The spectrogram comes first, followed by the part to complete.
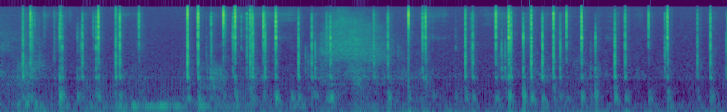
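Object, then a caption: Acrylic box clutch. A hollow, rectangular green marbled acrylic box clutch stands upright and is tapped with long nails along its top edge and sides. The result is a fast, steady stream of short, bright clicks with almost no ring, over a soft low rumble.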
